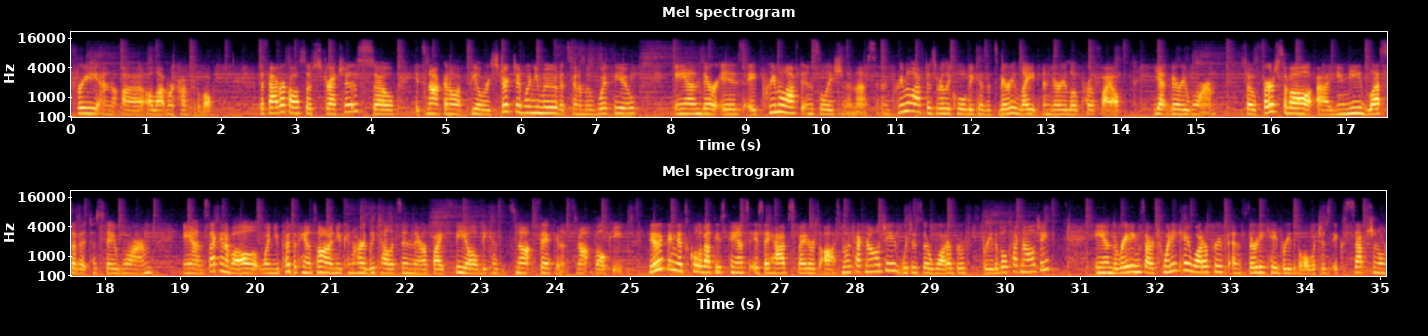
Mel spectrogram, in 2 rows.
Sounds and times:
Speech: 0.0 - 1.9, 2.5 - 30.6, 31.2 - 35.0
Music: 0.0 - 35.0.

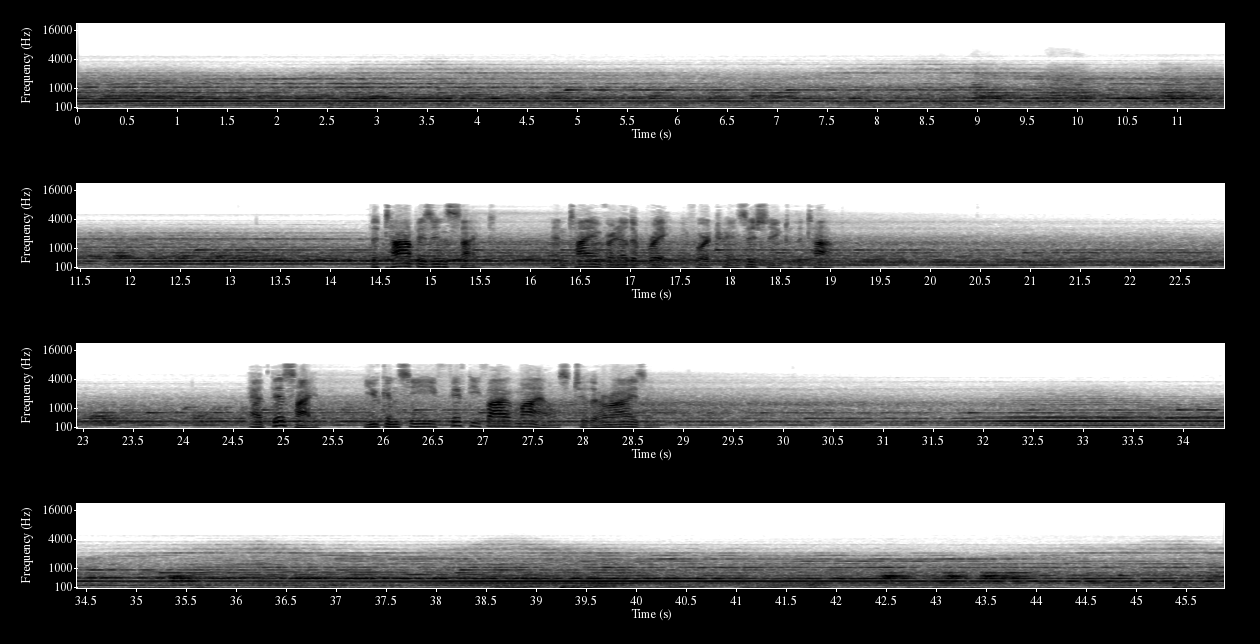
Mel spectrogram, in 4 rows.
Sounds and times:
Ambient music: 0.0 - 45.8.

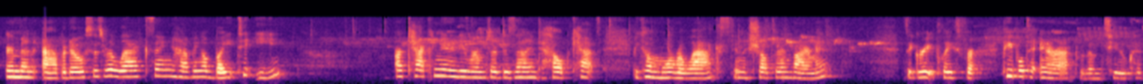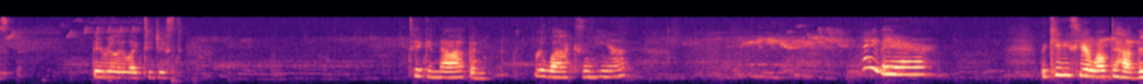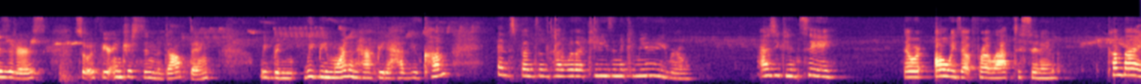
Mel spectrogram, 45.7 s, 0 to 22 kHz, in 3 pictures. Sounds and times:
Speech: 0.0 - 3.8, 5.2 - 11.2, 12.0 - 15.5, 16.5 - 17.7, 20.7 - 23.7, 26.6 - 27.8, 28.4 - 39.8, 40.6 - 41.8, 42.5 - 45.7
Animal: 15.0 - 20.8, 23.6 - 29.0.

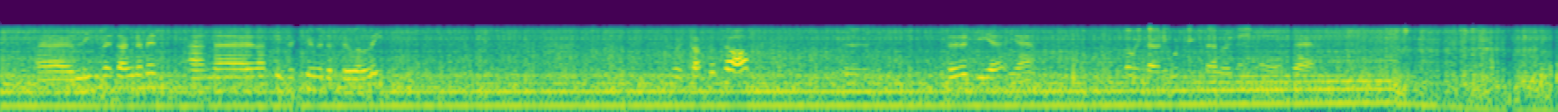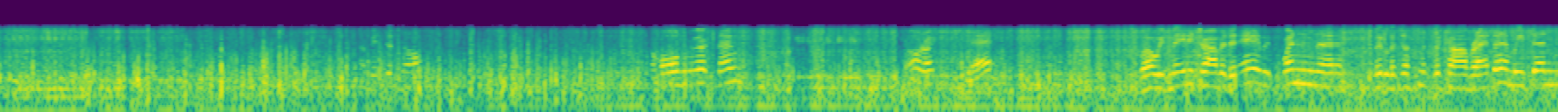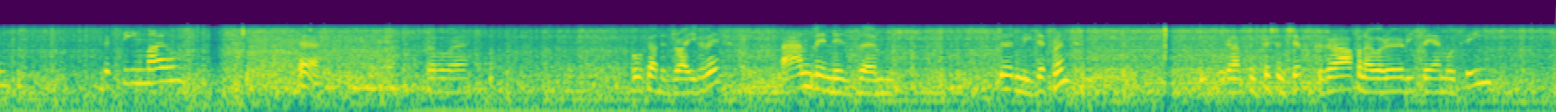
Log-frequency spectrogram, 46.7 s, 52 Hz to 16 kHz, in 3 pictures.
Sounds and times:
Car: 0.0 - 46.7
Speech: 0.4 - 3.8, 6.7 - 7.5, 9.4 - 10.4, 11.2 - 13.2, 19.2 - 19.8, 22.1 - 23.0, 24.6 - 25.6, 27.0 - 31.3, 32.2 - 33.0, 34.1 - 34.4, 35.4 - 35.9, 37.4 - 40.2, 41.1 - 42.0, 43.4 - 46.1.

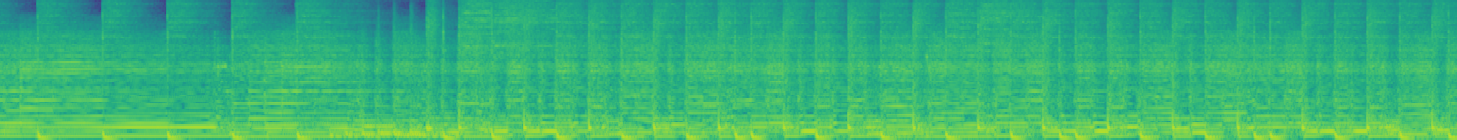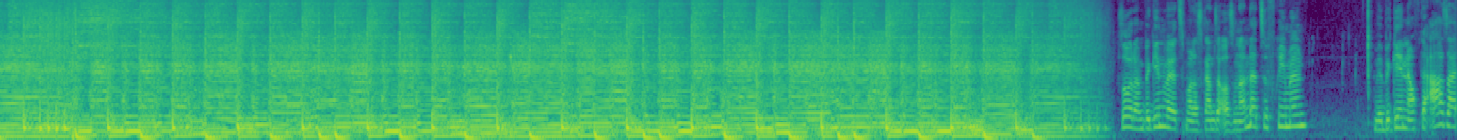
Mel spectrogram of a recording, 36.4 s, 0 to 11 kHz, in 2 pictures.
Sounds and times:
Electric guitar: 0.0 - 32.2.

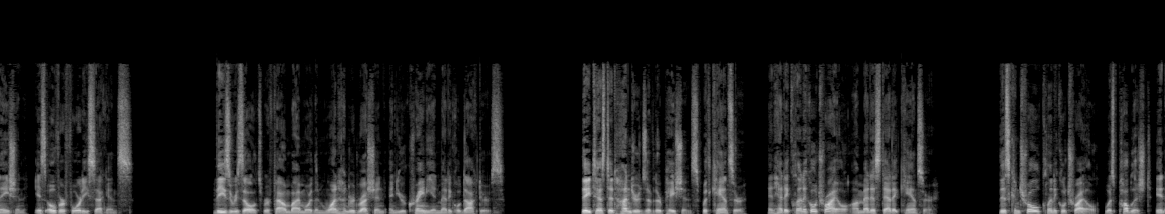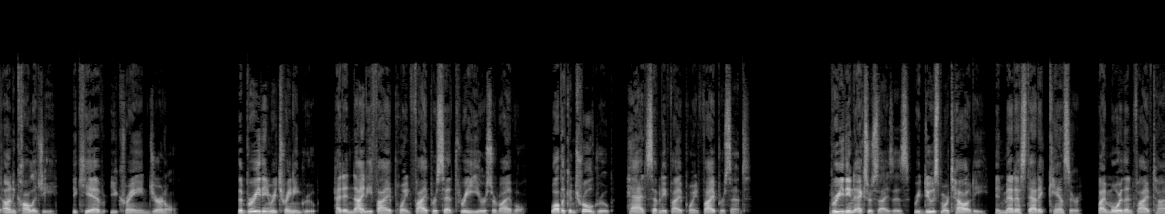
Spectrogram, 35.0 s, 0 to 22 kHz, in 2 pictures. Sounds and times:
Speech: 0.0 - 2.1, 3.2 - 7.6, 8.8 - 14.1, 15.0 - 20.2, 21.1 - 28.8, 30.0 - 34.9.

